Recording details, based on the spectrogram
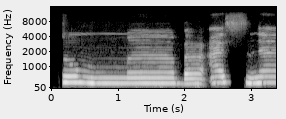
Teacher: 2 kali lidah keluar pada huruf sa.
